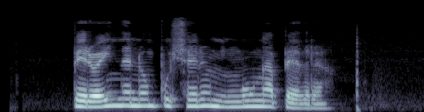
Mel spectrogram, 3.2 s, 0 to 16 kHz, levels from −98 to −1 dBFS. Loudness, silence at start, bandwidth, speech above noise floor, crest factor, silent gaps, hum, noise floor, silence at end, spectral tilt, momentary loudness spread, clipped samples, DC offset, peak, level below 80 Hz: -25 LUFS; 0.55 s; 7.8 kHz; 33 dB; 18 dB; none; none; -57 dBFS; 0.7 s; -9 dB/octave; 12 LU; under 0.1%; under 0.1%; -8 dBFS; -68 dBFS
